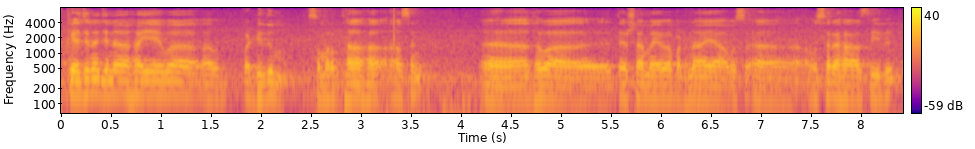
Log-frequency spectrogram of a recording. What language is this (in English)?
Sanskrit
